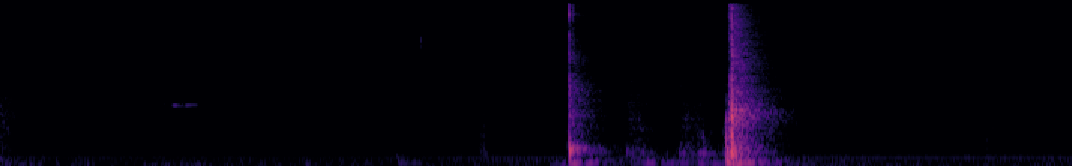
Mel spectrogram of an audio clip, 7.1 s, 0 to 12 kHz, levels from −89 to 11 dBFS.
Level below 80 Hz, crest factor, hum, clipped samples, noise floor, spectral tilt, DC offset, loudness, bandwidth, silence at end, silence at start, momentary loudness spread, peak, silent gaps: -64 dBFS; 34 dB; none; under 0.1%; -85 dBFS; -4.5 dB/octave; under 0.1%; -43 LUFS; 10.5 kHz; 2.05 s; 3.8 s; 16 LU; -18 dBFS; none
